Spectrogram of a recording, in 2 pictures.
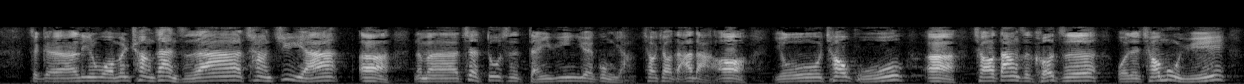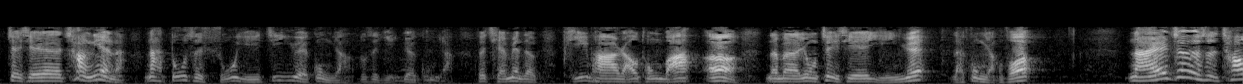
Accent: China; 因为我们中国人现在穿的衣服种类很多

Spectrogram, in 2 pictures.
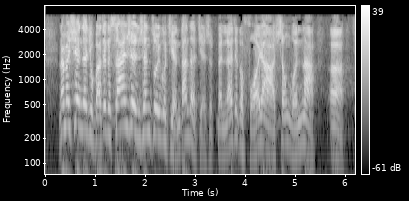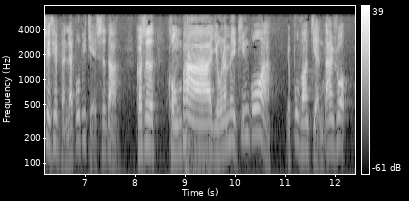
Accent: China; 而且我们中国人喜欢简略呀

